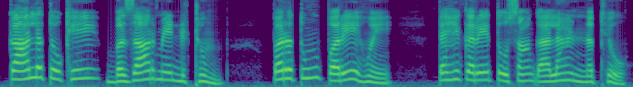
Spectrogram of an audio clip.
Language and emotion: Sindhi, neutral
